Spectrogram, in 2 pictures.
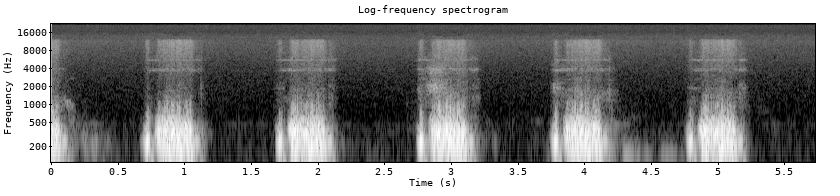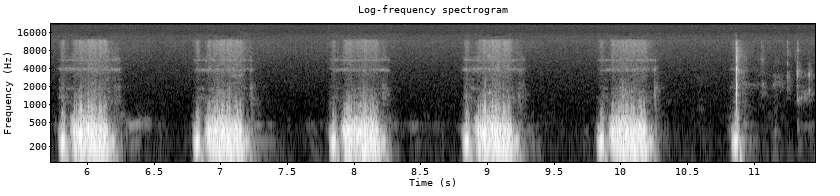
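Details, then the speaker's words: Hypertrophic cardiomyopathy, case one, with predominant systolic obstructive component: harsh, regular systolic murmur bursts about 59 a minute. "In the case number one, the systolic obstructive component is prevalent. The other one is the mitral regurgitation component."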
